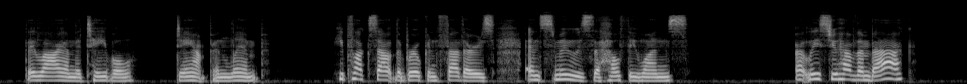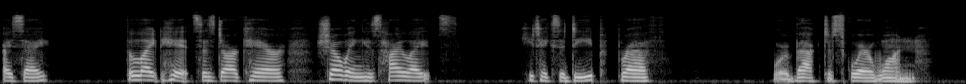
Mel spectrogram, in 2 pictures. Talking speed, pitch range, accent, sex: 145 wpm, 150-190 Hz, American, female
